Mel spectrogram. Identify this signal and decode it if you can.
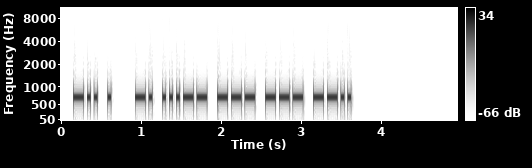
Morse code, heard as a keyed tone, about 28 wpm, 700 Hz. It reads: DE N3OOZ
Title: USA Callsign DE Callsign 28wpm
